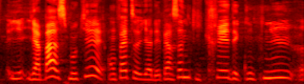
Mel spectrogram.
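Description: A woman speaks at a fairly slow pace. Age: 40s. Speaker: activist. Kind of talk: interview. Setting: café. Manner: halting, many fillers.

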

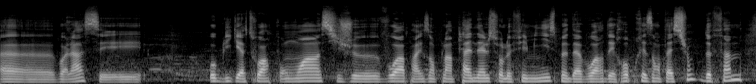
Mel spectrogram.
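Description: Noticeable background noise beneath a woman's very deep, low voice, fairly slow in speed, with ordinary pitch variation. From France, born in Paris. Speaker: actress and film producer. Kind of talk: radio interview.

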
